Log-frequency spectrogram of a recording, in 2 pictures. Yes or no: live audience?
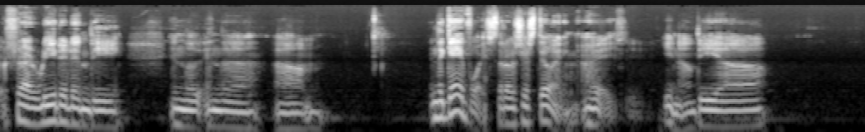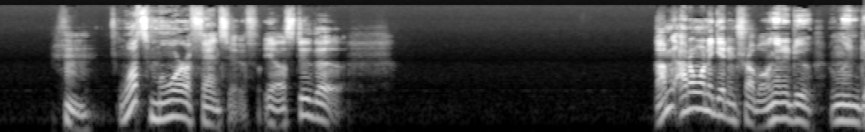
no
